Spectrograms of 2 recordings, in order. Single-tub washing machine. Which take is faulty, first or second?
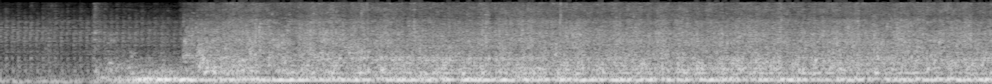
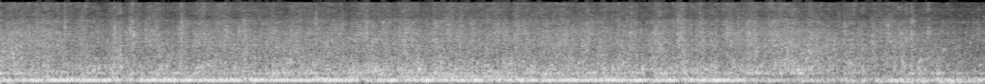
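second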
